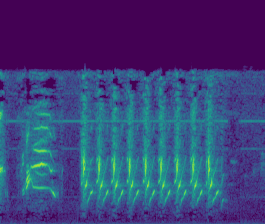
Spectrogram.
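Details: European goldfinch song used to provoke singing: a short twittered phrase, a brief pause, then a regular run of about ten quick, sharp, high chirps.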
